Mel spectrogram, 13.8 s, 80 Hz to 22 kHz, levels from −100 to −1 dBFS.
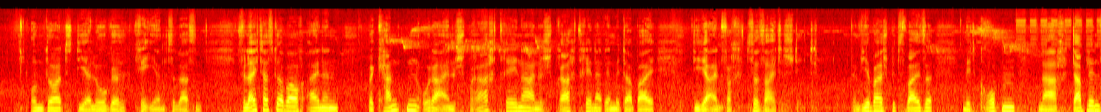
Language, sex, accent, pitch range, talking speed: German, male, German, 100-130 Hz, 145 wpm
